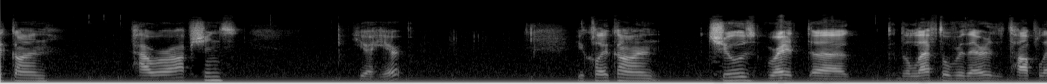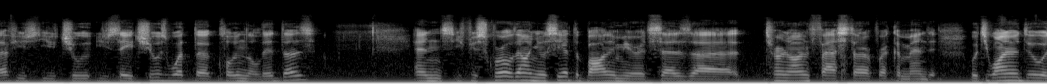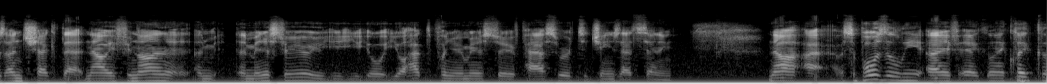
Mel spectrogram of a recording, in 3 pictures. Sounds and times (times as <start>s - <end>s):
Speech: 0.0s - 0.6s, 1.3s - 2.4s, 3.4s - 4.1s, 5.3s - 31.4s.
